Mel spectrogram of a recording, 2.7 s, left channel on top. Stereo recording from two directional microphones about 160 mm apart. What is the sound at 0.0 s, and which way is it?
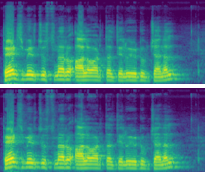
Speech, 30° left (ahead or behind).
